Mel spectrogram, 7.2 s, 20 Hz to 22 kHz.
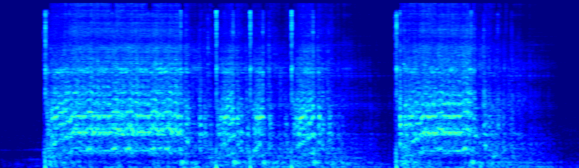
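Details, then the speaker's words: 1950 Ford F1 truck: two bursts of even cranking at about three to four turns a second, never catching. Points seem to spark; the owner is unsure whether the coil heats. Crank, no start. "But it's supposed to be doing something, and if I can't get this sucker to at least run for at least a minute, then the engine's probably no good, or the distributor is no good."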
